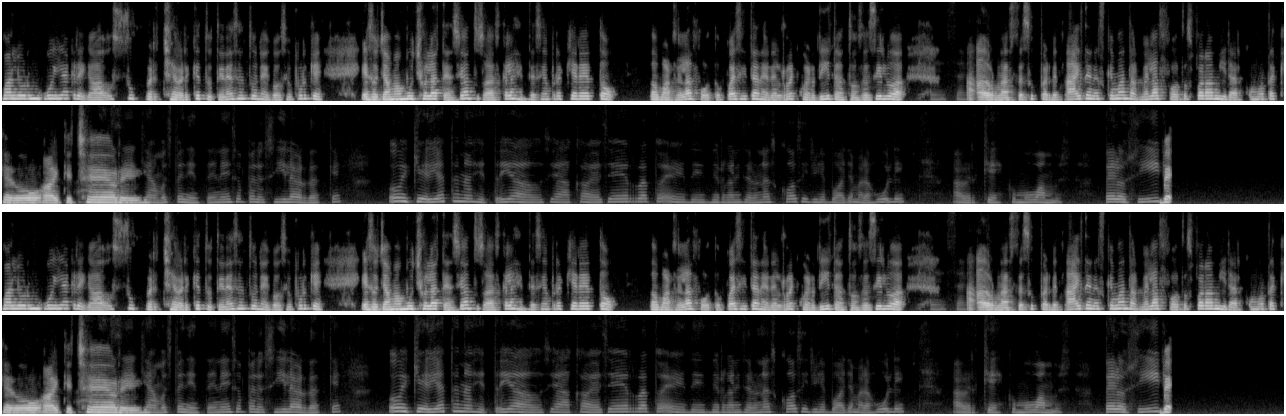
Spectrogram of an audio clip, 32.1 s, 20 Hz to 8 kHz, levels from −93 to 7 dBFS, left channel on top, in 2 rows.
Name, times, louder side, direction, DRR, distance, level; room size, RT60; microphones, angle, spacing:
voice 1, 0.0-7.7 8.1-11.7 12.1-17.9 30.5-30.6, equal, ahead, 0.3 m, -21 dB
voice 2, 11.6-12.1 16.9-20.5 20.9-27.6 27.9-29.3 29.8-30.7, right 1 dB, 20° right, 7.7 m, -44 dB
head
